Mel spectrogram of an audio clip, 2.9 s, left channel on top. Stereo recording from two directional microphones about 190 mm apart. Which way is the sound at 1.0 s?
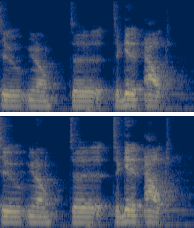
20° right (ahead or behind).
